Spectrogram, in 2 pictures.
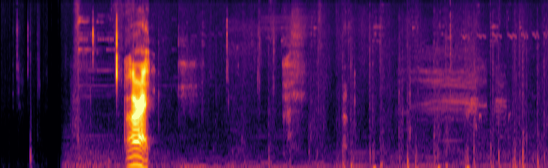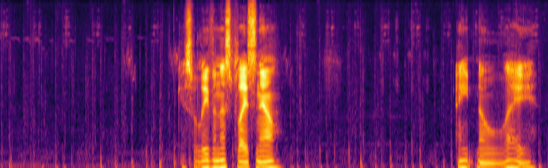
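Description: A horse's hooves thud steadily on the ground.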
